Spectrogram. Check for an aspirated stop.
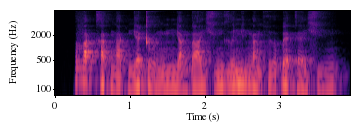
absent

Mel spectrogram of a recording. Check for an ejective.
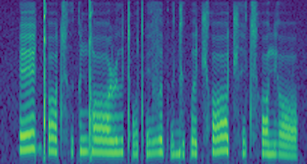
present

